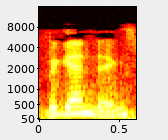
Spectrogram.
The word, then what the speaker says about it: Begendings: Katherine where can people purchase beginings am I pronouncing it right I can't it's be beginings beginings beginings yeah there you go beginings because it's not the beginning it's not the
